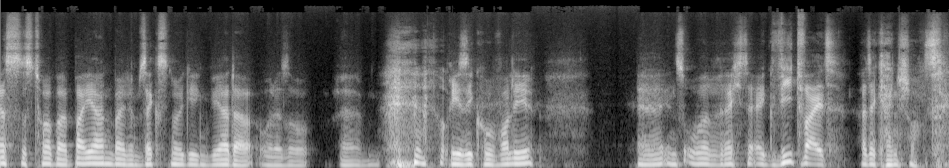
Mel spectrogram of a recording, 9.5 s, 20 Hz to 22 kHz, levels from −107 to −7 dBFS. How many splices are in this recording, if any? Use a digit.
1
